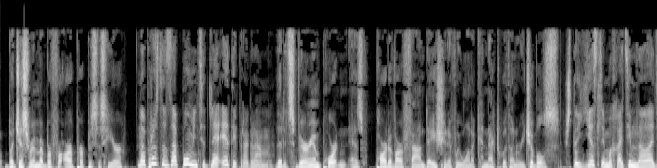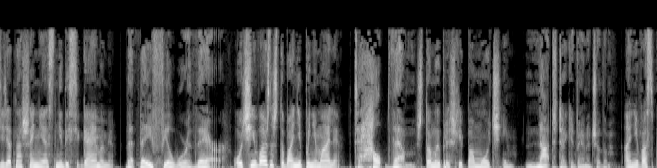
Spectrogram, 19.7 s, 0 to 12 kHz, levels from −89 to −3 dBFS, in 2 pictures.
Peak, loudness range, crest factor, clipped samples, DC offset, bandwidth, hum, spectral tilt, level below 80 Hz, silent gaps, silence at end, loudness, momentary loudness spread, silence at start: 0 dBFS; 3 LU; 16 dB; under 0.1%; 0.1%; 10.5 kHz; none; -5 dB/octave; -30 dBFS; none; 0.05 s; -16 LUFS; 9 LU; 0.1 s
